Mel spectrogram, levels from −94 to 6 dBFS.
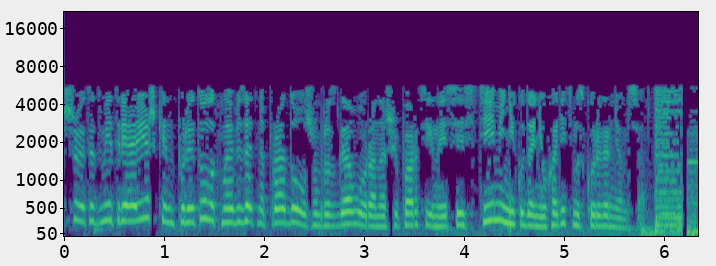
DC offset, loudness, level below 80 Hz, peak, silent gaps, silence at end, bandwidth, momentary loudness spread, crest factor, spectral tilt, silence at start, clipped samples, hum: under 0.1%; -22 LUFS; -42 dBFS; -6 dBFS; none; 0 s; 6 kHz; 5 LU; 16 dB; -4 dB/octave; 0 s; under 0.1%; none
